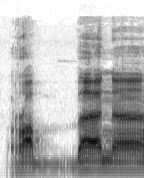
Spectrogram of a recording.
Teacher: huruf alif apabila dia berbaris ke atas maka dibaca panjang maka huruf nun dibaca panjang Karena berbaris ke atas atau berbaris fathah dan posisinya tepat berada di belakang huruf alif Mad Thobi'i panjangnya dua harakat atau kira-kira dua ketukan Rabbana nah · Mad tabi'i panjangnya 2 harakat atau kira-kira 2 ketukan.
